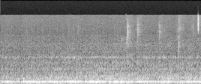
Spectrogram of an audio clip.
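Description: A steady low mechanical hum, with a couple of faint clicks late on.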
